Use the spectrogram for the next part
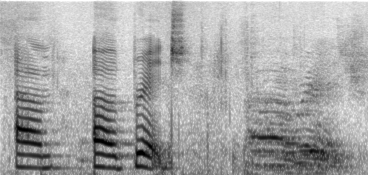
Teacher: There are 2 syllables and the second syllable gets accent.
